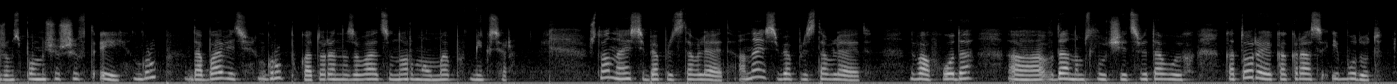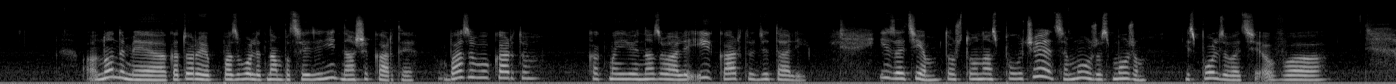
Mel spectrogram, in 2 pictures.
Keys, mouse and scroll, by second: 0.2 shift+a, 7.0-9.4 middle drag, 14.2-16.0 drag, 21.8-22.5 scroll down 1, 22.5-23.1 middle drag, 23.5-25.4 drag.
